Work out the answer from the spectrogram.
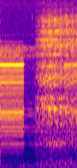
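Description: A game-show buzzer gives one short, harsh, harmonically rich buzz. It cuts off after about a quarter second, and a low hiss remains.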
